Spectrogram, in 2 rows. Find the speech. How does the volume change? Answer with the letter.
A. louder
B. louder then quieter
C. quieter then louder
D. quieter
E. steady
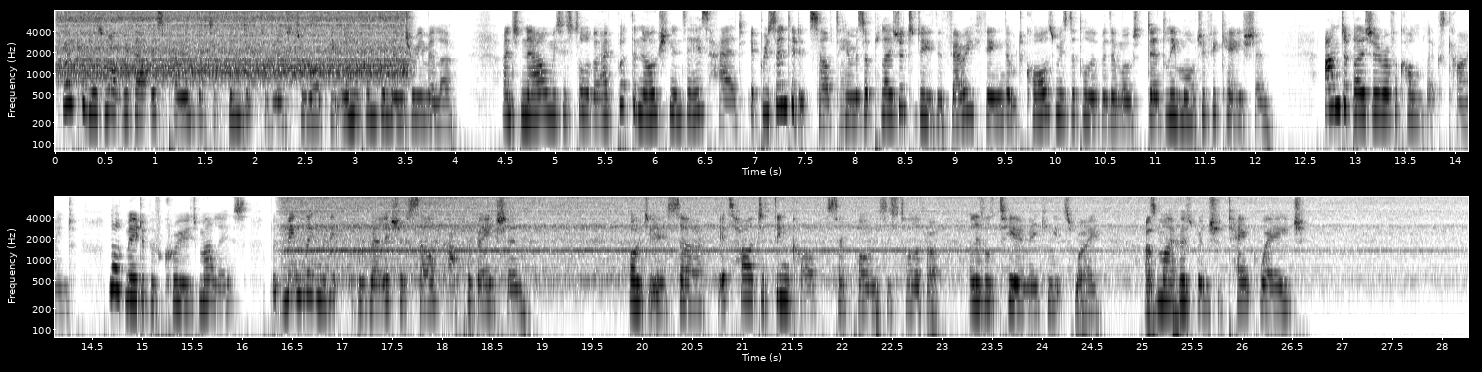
E.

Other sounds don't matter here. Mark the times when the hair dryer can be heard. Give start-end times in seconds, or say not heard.
0.0-3.6, 16.3-28.2.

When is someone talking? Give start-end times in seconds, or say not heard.
0.1-18.9, 19.9-26.6.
